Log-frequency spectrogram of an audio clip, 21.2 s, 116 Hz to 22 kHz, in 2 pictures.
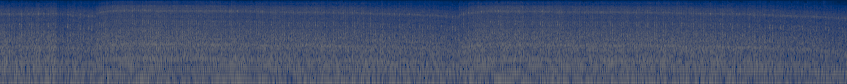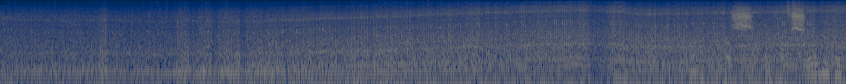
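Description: A 1931-era Grand Prix race car engine in Assetto Corsa howls around the Montlhéry banking, loud and continuous, its pitch sweeping up and down with throttle changes and gear shifts.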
